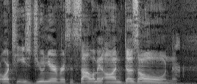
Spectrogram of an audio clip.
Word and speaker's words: DAZN: versus Solomon on DAZN, which, as we like to remind people, rhymes with calzone.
